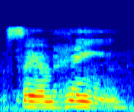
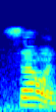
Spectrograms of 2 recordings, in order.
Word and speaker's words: Samhain: like that so i always thought it was samhain that's how i always saw it written because that's how it's pronounced in movies and about 20 years ago somebody did say sound to me and i went crazy [ __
